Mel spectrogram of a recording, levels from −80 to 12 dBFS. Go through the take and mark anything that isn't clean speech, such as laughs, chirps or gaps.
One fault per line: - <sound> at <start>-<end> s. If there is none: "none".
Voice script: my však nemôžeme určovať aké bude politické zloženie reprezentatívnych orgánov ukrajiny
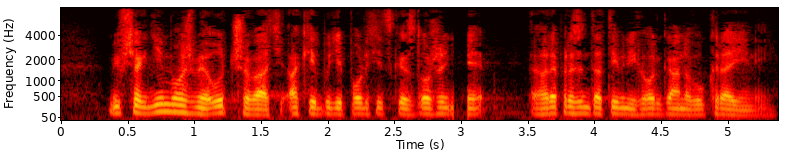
- dropout at 2.9-3.1 s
